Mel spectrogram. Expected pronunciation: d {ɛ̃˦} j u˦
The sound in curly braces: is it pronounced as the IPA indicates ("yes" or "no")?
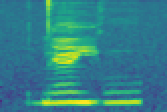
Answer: yes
